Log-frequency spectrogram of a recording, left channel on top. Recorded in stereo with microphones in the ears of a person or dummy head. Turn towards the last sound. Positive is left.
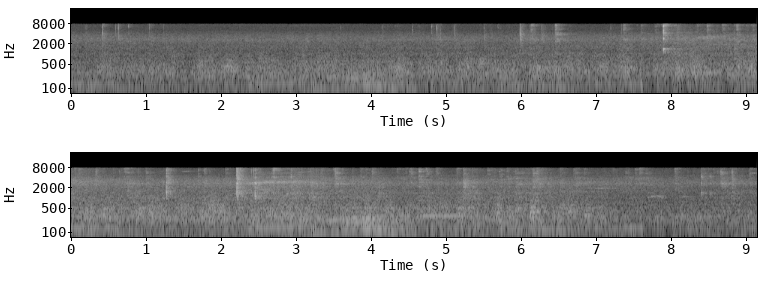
No sound to turn to.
